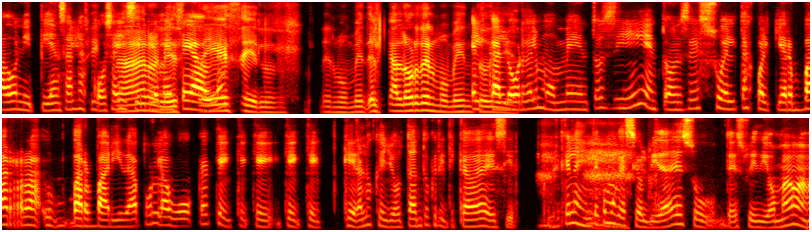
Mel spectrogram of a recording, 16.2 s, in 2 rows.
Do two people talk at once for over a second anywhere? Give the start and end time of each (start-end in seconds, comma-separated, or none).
0.8-2.3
